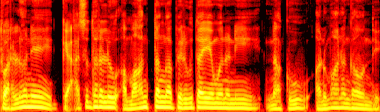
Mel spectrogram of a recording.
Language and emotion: Telugu, fearful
